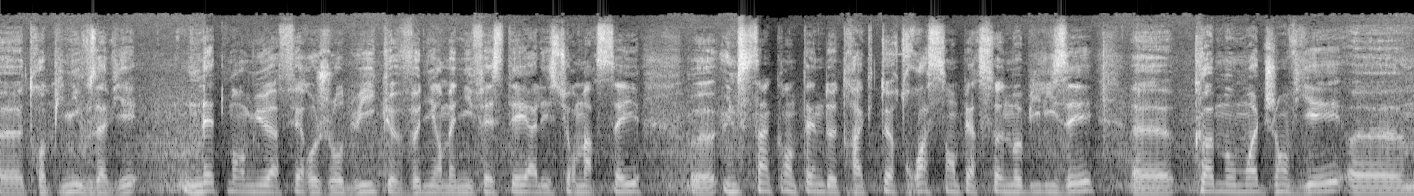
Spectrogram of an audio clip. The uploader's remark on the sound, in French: En direct de la manifestation des agriculteurs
